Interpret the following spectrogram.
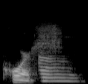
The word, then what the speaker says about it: Porsche: do you say porsche we don't pronounce the c in the word porsche we just say porsche like sh i think we also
